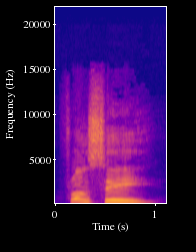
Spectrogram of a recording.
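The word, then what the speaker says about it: Français: In French, it is always the last syllable. So, they pronounced Paris. Okay? They always, in English, sorry, in French, they pronounce it as Francais. They pronounce it as Francais. Okay? It is always the final syllable, no exception.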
